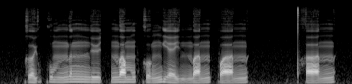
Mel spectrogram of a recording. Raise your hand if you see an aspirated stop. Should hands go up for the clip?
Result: yes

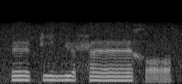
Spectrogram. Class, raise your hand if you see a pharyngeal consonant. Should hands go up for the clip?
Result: yes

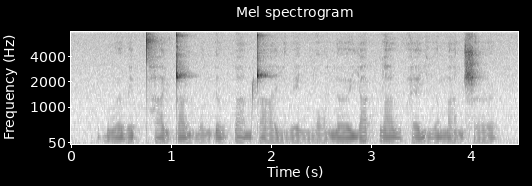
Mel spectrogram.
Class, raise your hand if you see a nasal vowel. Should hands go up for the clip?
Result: no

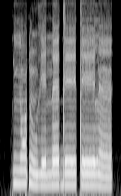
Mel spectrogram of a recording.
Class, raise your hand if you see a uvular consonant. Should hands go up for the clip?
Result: no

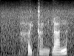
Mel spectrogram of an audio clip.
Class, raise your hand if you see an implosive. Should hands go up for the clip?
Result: yes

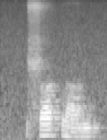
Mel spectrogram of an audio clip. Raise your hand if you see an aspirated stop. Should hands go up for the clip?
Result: no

